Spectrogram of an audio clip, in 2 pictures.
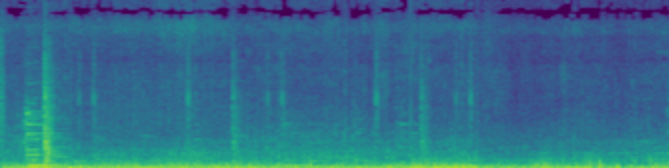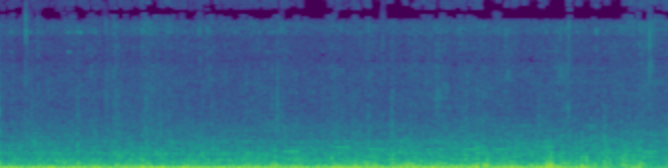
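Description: Snowmobile engine running steadily while under way, with wind on the microphone and faint background music underneath.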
